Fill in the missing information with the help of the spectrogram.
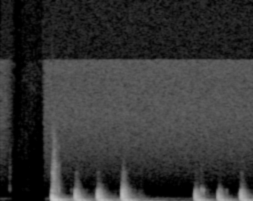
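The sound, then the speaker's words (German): Soft knocking by a small child's hand on a bedroom door in the morning, four quick raps, a short pause, then three more, muted, with nothing else around them. “Eine Stimme erklang vor der Tür, begleitet vom leisen Klopfen einer kleinen Kinderhand.”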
